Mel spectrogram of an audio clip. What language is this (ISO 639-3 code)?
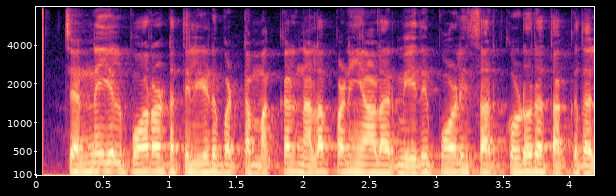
tam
